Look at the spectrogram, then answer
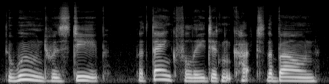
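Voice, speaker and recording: A woman's voice: low voice, normal speed, darkish tone, no room sound. A woman reading scripted first-person fiction as an audiobook narrator. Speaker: author reading own audiobook.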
